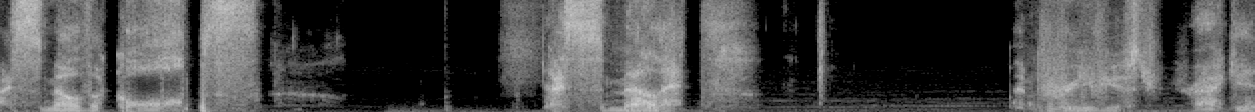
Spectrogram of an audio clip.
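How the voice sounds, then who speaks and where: A man speaks in a put-on character voice, raspy and very slow, with long, frequent pauses and faint music in the background. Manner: menacing, sniffing, growling.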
